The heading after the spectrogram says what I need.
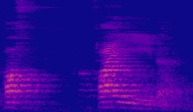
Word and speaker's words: qaffayna: Letak penekanan itu pada huruf fa-nya, qaffayna.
